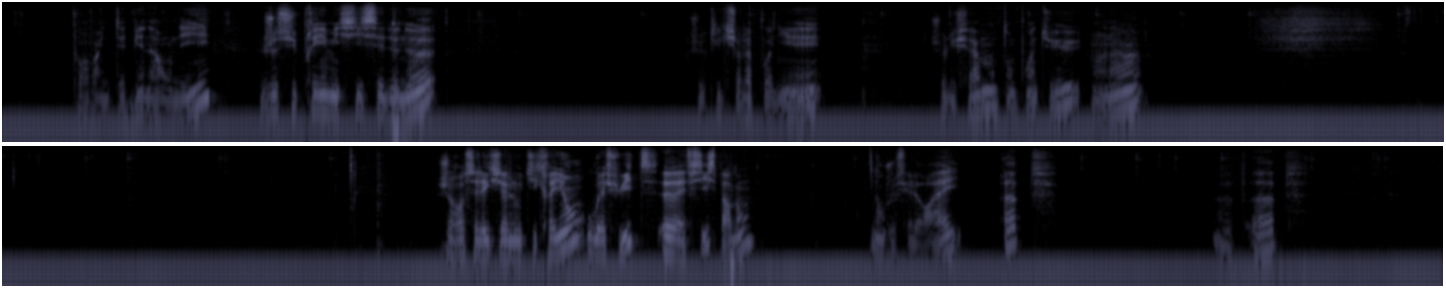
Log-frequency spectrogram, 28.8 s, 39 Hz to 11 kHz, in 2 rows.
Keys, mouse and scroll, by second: 0.3 click, 1.1 middle click, 1.6 middle click, 1.9 click, 2.3 click, 4.0 Delete, 6.5-8.1 drag, 8.9 click, 10.4 click, 11.9 click, 13.5-15.0 drag, 14.6 right click, 15.4 click, 16.7-18.3 drag, 21.8 F6, 23.0-25.0 drag, 25.3 click, 27.2 F2, 27.5 click, 28.3 click.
